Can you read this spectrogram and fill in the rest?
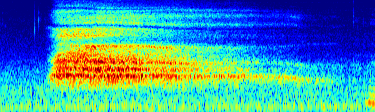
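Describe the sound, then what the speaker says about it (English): A single long, deep inhaled breath starts abruptly and slowly tapers off, close and clear in a quiet room, taken as a cleansing breath during a guided relaxation exercise. "give yourself a cleansing breath"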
